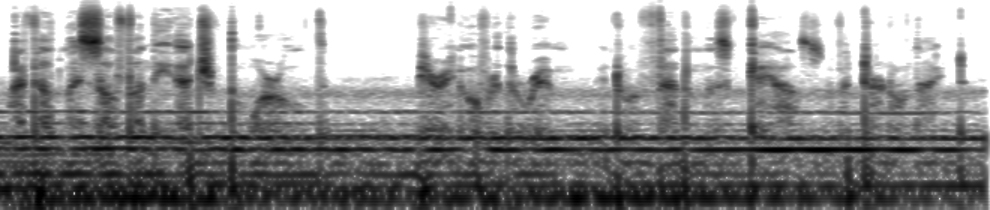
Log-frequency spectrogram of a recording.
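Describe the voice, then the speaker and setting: Whispering proceeds at a moderate pace with music in the background. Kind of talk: whispered ASMR horror story reading. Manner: whispered.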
